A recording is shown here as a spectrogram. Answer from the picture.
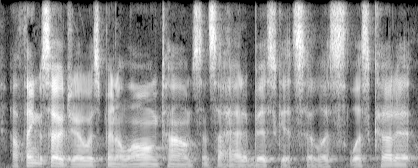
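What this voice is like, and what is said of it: Southern American twang. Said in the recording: “with a southern twang.”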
